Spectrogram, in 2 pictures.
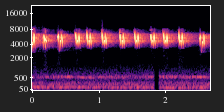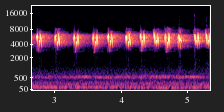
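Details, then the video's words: Olive-backed sunbird (kolibri ninja) song used as a training recording for caged birds: high, sharp chirps repeated steadily about four per second throughout, with a faint low steady hum behind. "suara isian burung kolibri"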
